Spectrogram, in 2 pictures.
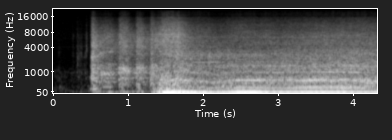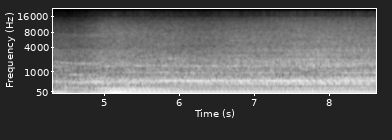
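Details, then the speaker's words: Vauxhall Zafira GSI, rebuilt Z20LET, first start after a balance shaft delete meant to cure a rattle when cold, with a fresh oil fill and new filter: cranks, catches within a second and settles into an even idle without knocks; no oil leaks. "all seems a-okay so i think that's going to wrap this episode up we're all up and running and all the oil has stayed in so that's a good start"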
